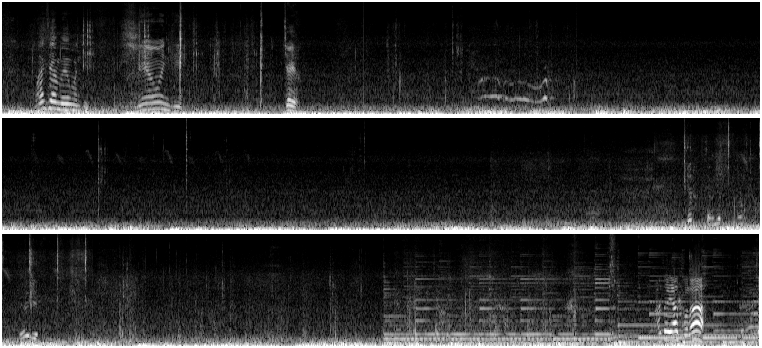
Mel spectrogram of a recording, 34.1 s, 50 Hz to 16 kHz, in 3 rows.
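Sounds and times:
wind buffeting microphone: 0.0s - 34.0s.

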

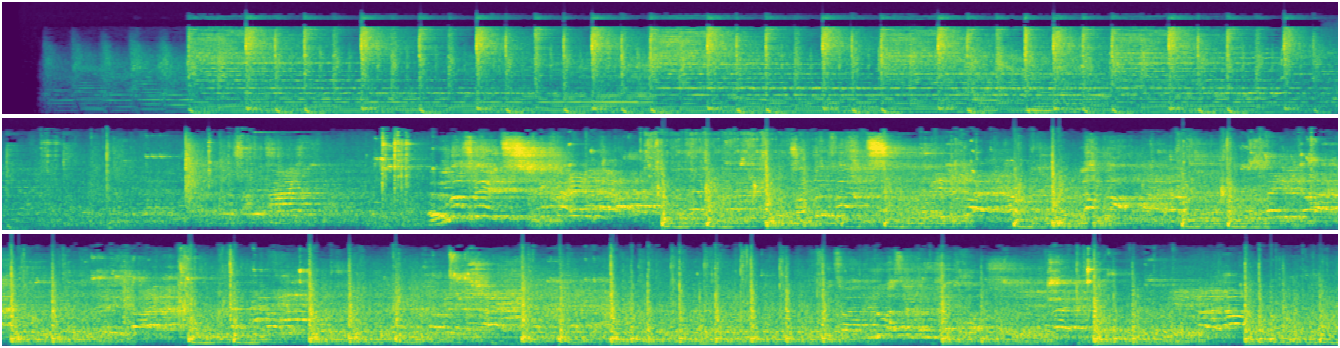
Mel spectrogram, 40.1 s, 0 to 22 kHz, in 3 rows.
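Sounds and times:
many overlapping voices: 12.3s - 33.4s, 35.0s - 40.0s
din of voices: 17.6s - 27.0s
basketball bouncing on court: 19.9s - 21.5s, 26.7s - 28.0s, 28.6s - 35.1s, 36.1s - 38.4s, 39.1s - 40.0s.

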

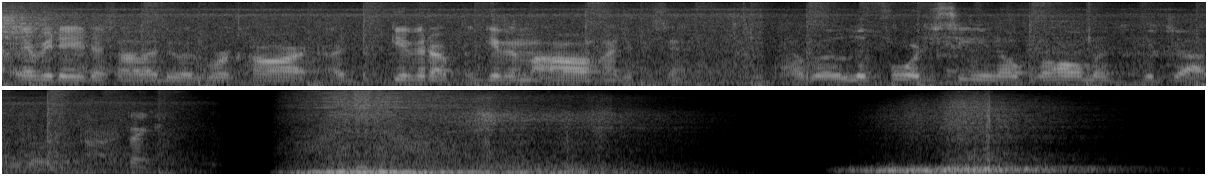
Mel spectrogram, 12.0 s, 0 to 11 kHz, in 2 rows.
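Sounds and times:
whoosh with low rumble: 7.4s - 9.6s.

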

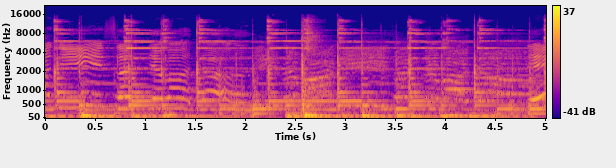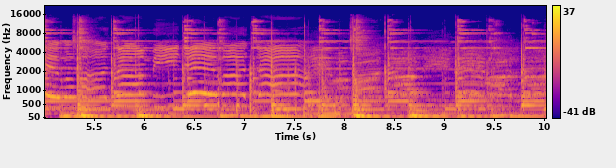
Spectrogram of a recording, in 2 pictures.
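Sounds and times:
boy singing: 0.0s - 10.0s
hand drums: 0.0s - 10.0s.

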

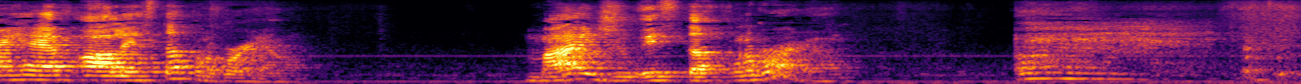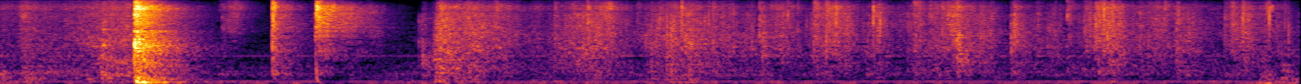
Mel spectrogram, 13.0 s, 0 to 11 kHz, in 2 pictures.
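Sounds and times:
tinsel and plastic rustling: 8.6s - 13.0s.

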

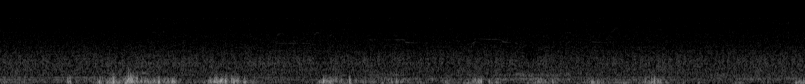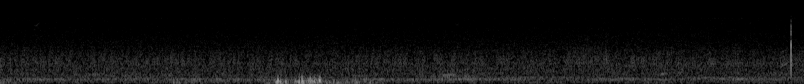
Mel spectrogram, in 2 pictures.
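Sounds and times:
wind buffeting microphone: 0.6s - 6.9s, 10.7s - 11.9s.

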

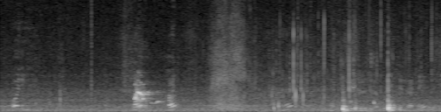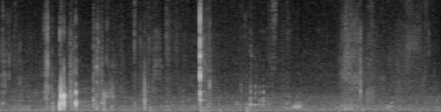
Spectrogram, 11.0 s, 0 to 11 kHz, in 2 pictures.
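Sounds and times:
dog steps on wooden plank: 3.2s - 8.9s.

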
